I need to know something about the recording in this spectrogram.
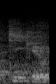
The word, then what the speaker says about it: Cícero: A tópica atrepástio de Cícero. É Cícero? Ou é outro? Cícero. É o próprio, é o Cícero. É o Kíquero, como diz O o Kíquero, né? Como diz a pronúncia restaurada.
